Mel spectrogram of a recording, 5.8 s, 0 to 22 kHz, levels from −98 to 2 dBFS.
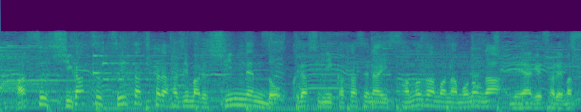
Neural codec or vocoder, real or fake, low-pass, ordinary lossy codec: none; real; none; none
